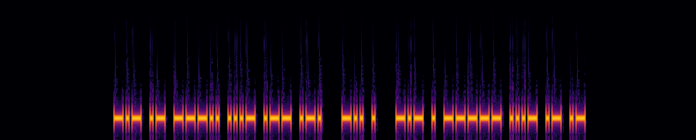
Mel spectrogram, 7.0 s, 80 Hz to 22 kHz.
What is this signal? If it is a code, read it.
Morse code, heard as a keyed tone, about 40 wpm, 700 Hz. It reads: KA8VWR DE KE0VAA
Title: USA Callsign DE Callsign - 6 Characters - 40wpm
